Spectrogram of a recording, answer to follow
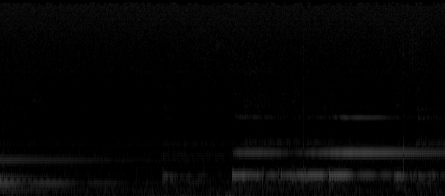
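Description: Triple guitar steel pans played softly in a slow solo: mellow mid-low notes struck and left to ring, with new notes about one and a half and two and a half seconds in.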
